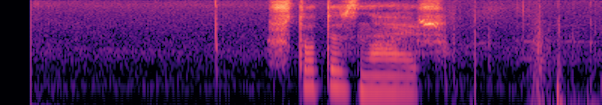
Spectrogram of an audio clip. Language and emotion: Russian, sad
